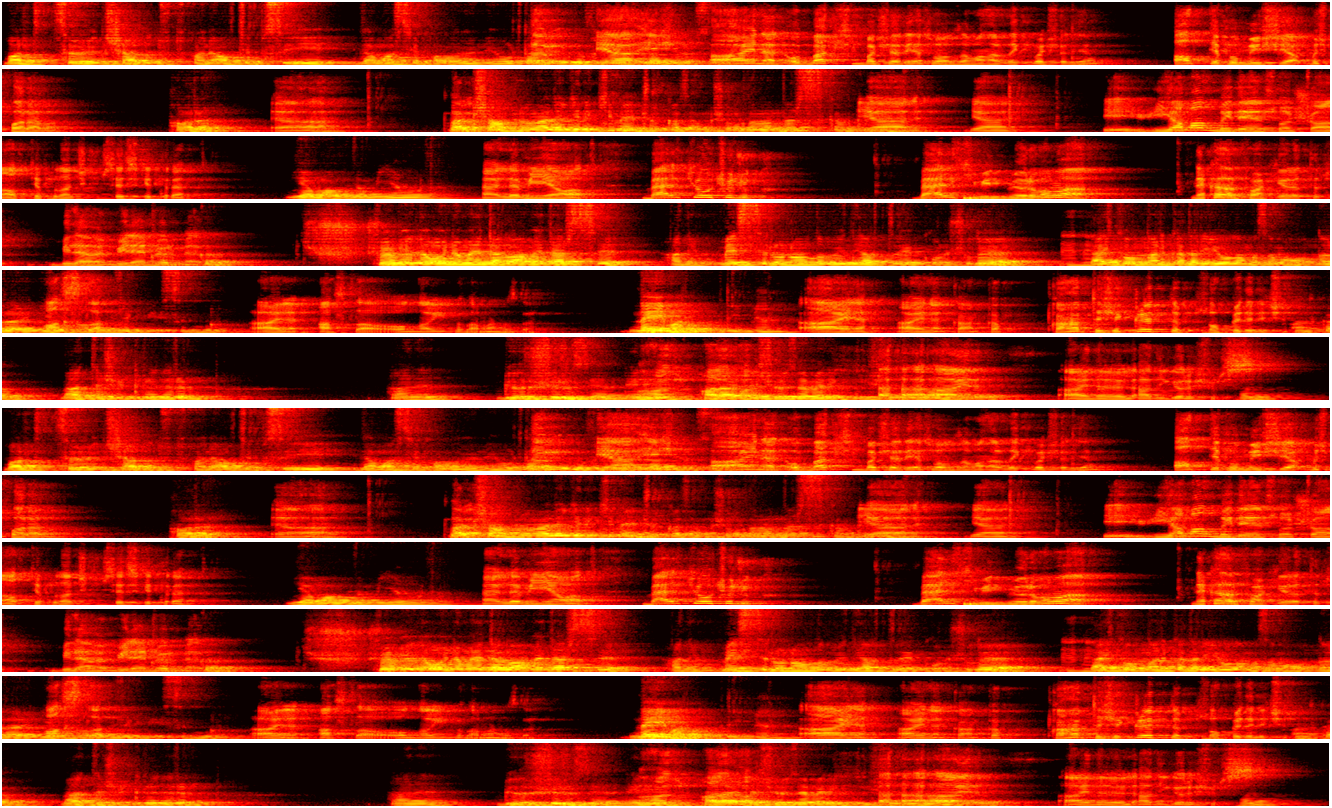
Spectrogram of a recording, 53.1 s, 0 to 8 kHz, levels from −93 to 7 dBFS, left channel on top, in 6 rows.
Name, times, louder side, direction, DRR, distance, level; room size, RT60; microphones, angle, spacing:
voice 1, 0.0-4.6 10.0-10.3 11.8-14.8 19.6-20.5 27.7-28.0 28.6-30.7 31.0-33.3 33.8-36.8 39.5-40.6 44.0-44.4 44.7-45.6 46.9-47.2 47.6-50.9 52.5-52.6, left 2 dB, 65° left, -3 dB, 3.1 m, -25 dB
voice 2, 3.5-7.3 7.8-9.2 10.6-11.2 11.8-12.0 14.5-15.0 15.3-15.7 16.2-18.9 20.9-22.9 23.8-25.0 25.6-26.6 26.9-27.9 33.6-33.9 35.7-36.1 37.1-39.0 40.7-42.1 42.4-44.0 48.5-49.3 50.1-50.8 51.3-52.6, left 2 dB, 30° left, 3 dB, 1.0 m, -32 dB
14.5 x 10.5 x 7.2 m, 0.76 s
head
